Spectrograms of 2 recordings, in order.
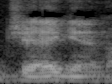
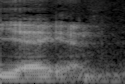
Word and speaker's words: Jagan: His name is actually Yagan, or Yagan. Still don't know how to say it. It's with a Y, though. It's not with a Y, but Y sound instead of the J.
